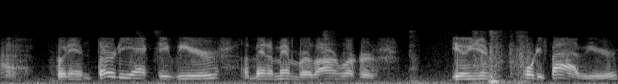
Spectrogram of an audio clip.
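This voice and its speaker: A man talks at a moderate speed with noticeable background noise behind him. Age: 70s. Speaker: caller, retired iron worker. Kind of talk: call-in comment.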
